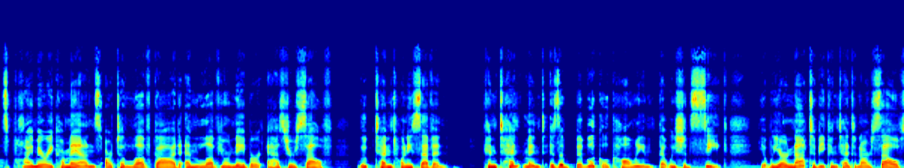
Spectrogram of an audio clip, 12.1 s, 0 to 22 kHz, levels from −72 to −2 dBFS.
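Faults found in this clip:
Channel delay (comb filtering), whole clip: hollow, phasey tone. One channel lags the other by roughly 0.3 ms and the pair is summed to mono. Shared content cancels at evenly spaced frequencies. Probable component: stereo capture or downmix stage. Spectrogram: fixed dark notch bands, the first around 1.5 kHz and repeating about every 3 kHz, constant for the full duration.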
